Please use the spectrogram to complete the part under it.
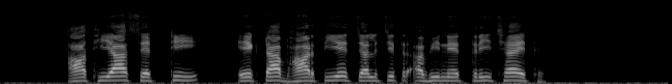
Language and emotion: Maithili, neutral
